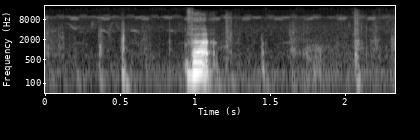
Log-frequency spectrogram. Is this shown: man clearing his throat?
no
